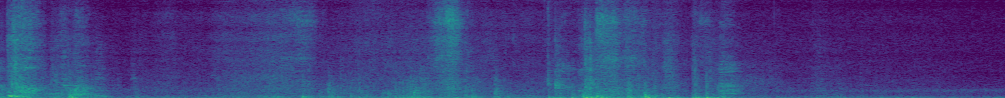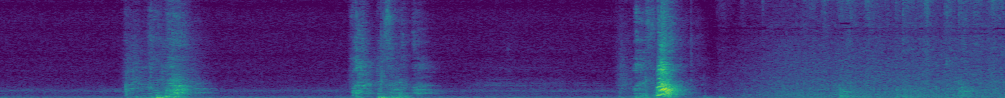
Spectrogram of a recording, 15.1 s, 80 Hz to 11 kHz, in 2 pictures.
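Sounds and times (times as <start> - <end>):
dog barking: 12.3 - 12.8.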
